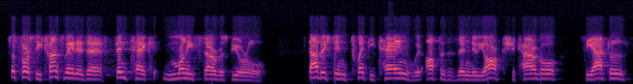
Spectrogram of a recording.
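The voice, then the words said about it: Irish accent. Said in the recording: “as you can hear from my accent ... I never lost my Irish accent”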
